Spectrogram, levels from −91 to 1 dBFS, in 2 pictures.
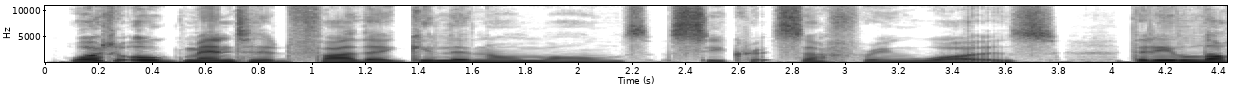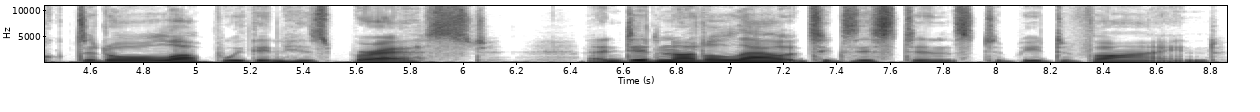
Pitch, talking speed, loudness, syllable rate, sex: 190 Hz, 170 wpm, -19 LUFS, 5.2 syllables/s, female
